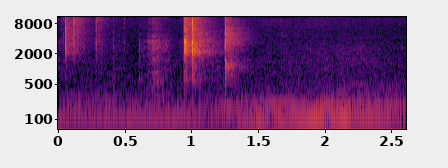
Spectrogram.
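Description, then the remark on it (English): A few sharp clicks and crackles as someone pauses to drink some water, like a water bottle being handled and opened for a drink, with two louder snaps near the middle over a low steady hum, no one talking. “I'm going to drink some water here if that's okay.”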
